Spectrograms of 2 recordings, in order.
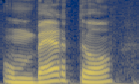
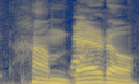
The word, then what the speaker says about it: Humberto: My name is Humberto, but the H is silent in Spanish, so it doesn't matter if it's there or not. That's true. But in English, it does. So people say Humberto.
